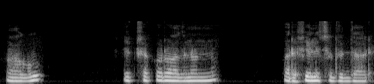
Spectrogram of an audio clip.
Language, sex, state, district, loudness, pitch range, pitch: Kannada, male, Karnataka, Koppal, -17 LUFS, 165-185 Hz, 175 Hz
